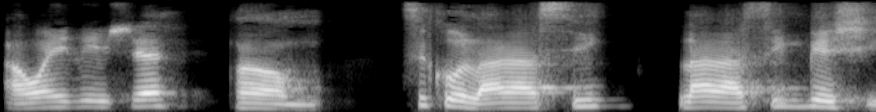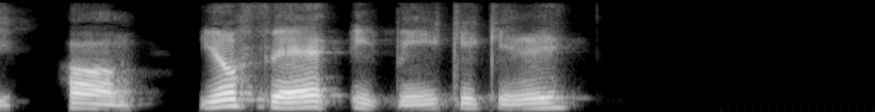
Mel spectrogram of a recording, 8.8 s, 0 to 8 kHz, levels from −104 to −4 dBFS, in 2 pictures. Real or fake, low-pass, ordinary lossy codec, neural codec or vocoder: fake; 7.2 kHz; MP3, 48 kbps; autoencoder, 48 kHz, 32 numbers a frame, DAC-VAE, trained on Japanese speech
